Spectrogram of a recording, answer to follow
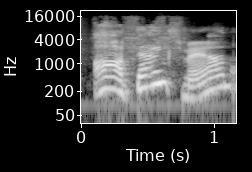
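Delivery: high-pitched, acted-out gratitude; pleased thanks. Band member retelling his reply to the manager's remark, pleased thanks. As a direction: imitate being happily flattered. Retold delighted reply to a compliment.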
